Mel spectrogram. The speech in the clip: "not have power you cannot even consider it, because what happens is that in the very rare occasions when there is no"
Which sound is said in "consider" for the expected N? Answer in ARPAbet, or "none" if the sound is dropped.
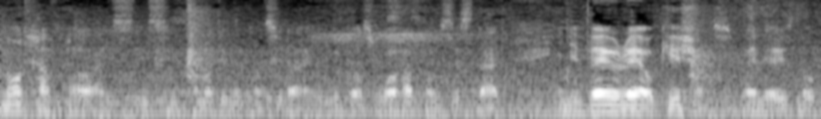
N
